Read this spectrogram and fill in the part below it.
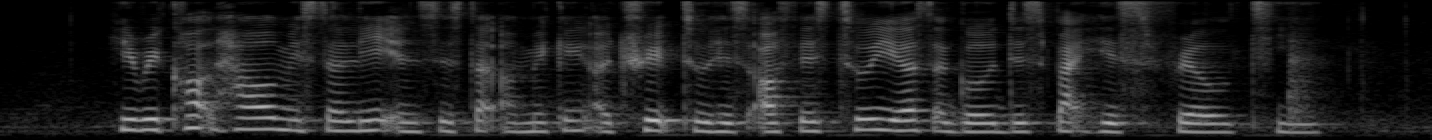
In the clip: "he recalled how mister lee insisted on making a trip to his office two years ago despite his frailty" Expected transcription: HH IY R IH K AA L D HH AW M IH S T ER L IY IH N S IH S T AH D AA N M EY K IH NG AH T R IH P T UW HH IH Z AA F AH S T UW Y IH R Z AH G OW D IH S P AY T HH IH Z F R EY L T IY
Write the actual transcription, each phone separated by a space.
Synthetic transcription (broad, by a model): HH IY R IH K AA D HH AW M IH S T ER L IY IH N S IH S T AH D AA N M EY K IH NG AH T R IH P T UW HH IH S AA F AH S T UW Y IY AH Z AH G OW D IH S P AY T HH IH S F R EY L T IY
